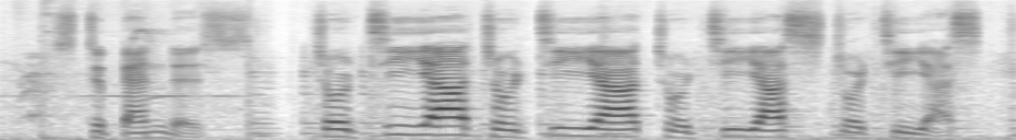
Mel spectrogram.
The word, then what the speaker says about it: tortillas: who loves to eat tortillas stupendous tortilla tortilla tortillas tortillas this word is a Spanish origin that's why two LS are equivalent of y yeah yeah for example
